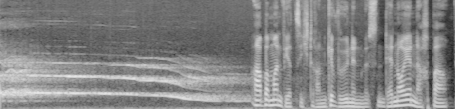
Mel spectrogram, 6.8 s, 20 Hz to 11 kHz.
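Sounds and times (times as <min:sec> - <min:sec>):
wolf howling: 0:00.0 - 0:04.2
speech: 0:03.8 - 0:06.8.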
